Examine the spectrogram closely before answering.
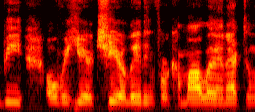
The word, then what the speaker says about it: Kamala: my name is first my name is pronounced Kamala Kamala Kamal La that's what I've been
